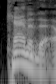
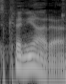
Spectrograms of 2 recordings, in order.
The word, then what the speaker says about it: Cañada: and you see this little cutoff for Cañada, it says Canada Alamosa. – Yeah. Mm-hmm. – It's pronounced locally as Cañada.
